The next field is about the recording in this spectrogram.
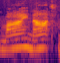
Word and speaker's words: Minot: So Minot, North Dakota. Did I say it right? – Yes, that is correct. Minot, North Dakota.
